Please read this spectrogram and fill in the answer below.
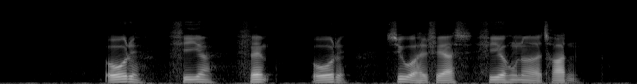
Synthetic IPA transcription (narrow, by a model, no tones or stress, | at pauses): ʔɔ̽ːɾəfiːɐ | fem̰ | ɔ̽ːɾə | syʊ̰ɒ̽ɦælfjæɐsfiːɐɦunɐð̞̩ˠɒ̽t͡sʰʁad̥n̩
